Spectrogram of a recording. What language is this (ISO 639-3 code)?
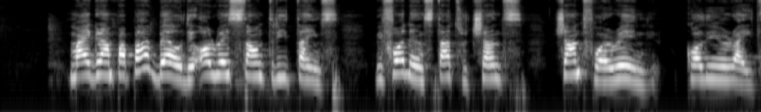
pcm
